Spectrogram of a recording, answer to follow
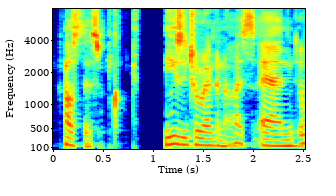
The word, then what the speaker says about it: Hau5test: i'm writing houses hau5 but um it was you know two syllables very just memorizable so you could just say how's this easy to recognize and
